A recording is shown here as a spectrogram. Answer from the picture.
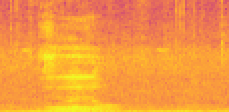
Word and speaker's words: zut alors: Zut alors. Le E, en moins, c'est A, not E. How do you say this yourself in French? Zut alors? Zut alors. Oh, so the T as well.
